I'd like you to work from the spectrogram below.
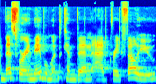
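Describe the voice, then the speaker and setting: A woman speaks at a moderate pace with a Dutch accent, her medium pitch carried on fairly even intonation. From Netherlands, Rotterdam. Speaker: sales enablement team lead. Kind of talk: interview.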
